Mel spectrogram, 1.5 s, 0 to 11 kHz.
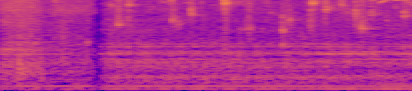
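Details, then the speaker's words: Aquaclear 50 hang-on-back filter on a 29-gallon tank, running with a dirty sponge pre-filter: a soft, steady trickle with a low hum and no rattle or gurgle, quieter than the owner's Aquaclear 30. Normal quiet flow. "Now my Aquaclear 30 is the louder one, and it's interesting, they used to call this Fluval, so this is the Fluval 30, and now I guess they got rid of the Fluval name and it's just simply Aquaclear."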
